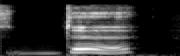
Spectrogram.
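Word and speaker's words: deux: now just to note you want to make sure to pronounce do with an O sound do do otherwise when it's followed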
